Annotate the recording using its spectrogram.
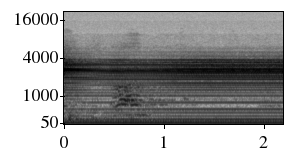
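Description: Near silence: a faint, steady electrical hum and buzz, typical of a stage's amplifiers and PA idling.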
